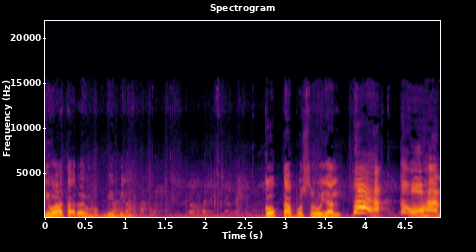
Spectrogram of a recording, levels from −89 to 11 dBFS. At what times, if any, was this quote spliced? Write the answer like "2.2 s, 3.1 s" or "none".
none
